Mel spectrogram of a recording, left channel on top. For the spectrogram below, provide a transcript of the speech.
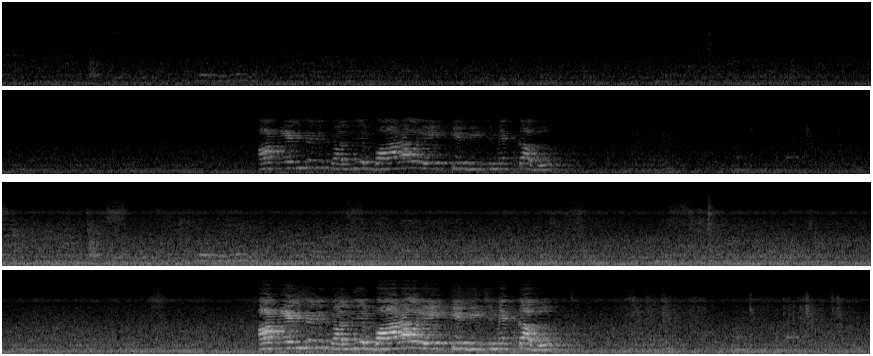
आप यही से निकाल दिए 12 और 1 के बीच में कब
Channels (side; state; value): left; quieter; 15.1 dB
